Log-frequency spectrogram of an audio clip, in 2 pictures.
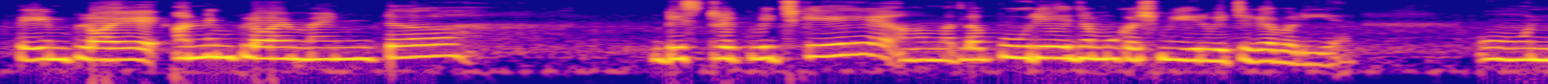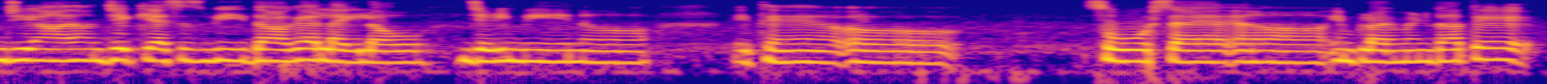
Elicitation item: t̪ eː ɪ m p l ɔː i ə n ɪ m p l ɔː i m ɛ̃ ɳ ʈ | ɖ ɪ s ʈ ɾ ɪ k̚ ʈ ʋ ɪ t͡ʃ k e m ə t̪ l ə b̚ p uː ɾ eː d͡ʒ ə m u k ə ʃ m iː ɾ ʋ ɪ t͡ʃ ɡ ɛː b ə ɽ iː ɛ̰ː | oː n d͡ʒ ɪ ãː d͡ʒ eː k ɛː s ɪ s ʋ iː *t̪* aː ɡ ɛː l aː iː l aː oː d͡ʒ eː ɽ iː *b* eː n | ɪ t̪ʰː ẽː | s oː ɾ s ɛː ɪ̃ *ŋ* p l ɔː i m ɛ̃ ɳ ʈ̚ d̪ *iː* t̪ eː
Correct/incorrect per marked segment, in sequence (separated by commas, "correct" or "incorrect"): incorrect, incorrect, incorrect, incorrect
